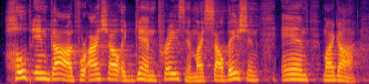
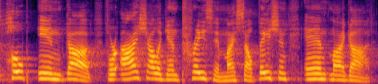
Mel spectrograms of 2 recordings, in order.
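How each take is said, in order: First: Drawn-out, measured psalm refrain; slow solemn scripture reading. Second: Drawn-out, louder psalm chorus; slow triumphant refrain. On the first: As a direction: intone it slowly like a chorus. Psalm refrain read slowly. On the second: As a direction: proclaim it slowly with hope. Psalm refrain repeated slowly. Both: Acted.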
